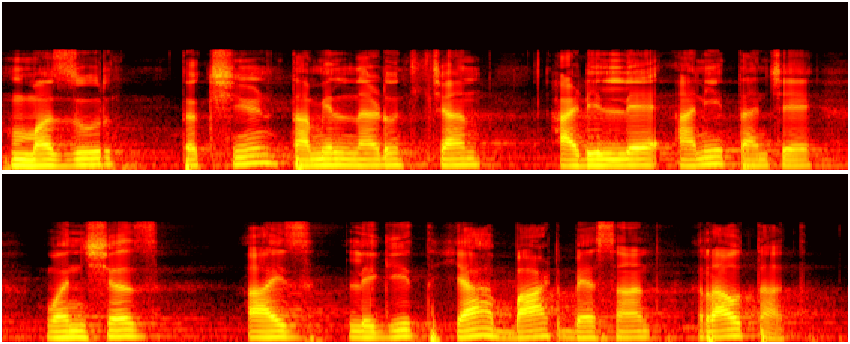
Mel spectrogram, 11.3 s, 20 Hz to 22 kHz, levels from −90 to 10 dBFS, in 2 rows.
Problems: none marked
